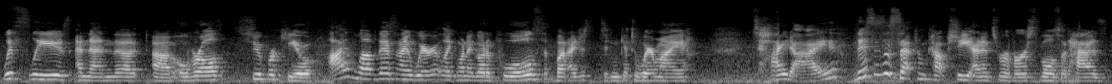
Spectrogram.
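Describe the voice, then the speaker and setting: A woman's voice: mid-range voice, lively intonation, normal speed, bright, forceful tone, a little hiss or hum. A woman in her thirties chatting casually as she unpacks, rambling with lots of "um" and "like", filmed at home in her living room. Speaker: vlogger. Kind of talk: casual unpacking haul chat.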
